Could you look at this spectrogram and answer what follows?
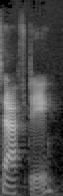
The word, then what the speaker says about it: Safdie: Safdie or Safdie? – I think it's Safdie. I think Safdie. It's the Safdie brothers, yeah.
